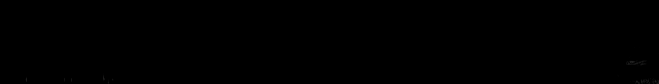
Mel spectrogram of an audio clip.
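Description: A bomb timer beeps at a steady pace.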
